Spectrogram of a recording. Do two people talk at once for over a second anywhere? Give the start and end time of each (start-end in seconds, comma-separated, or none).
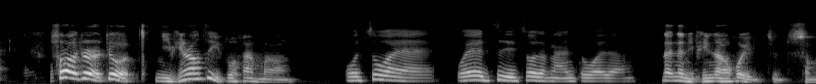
none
